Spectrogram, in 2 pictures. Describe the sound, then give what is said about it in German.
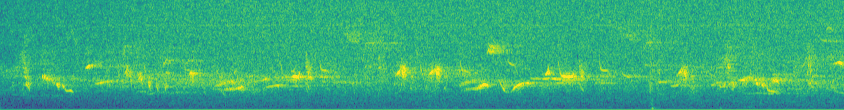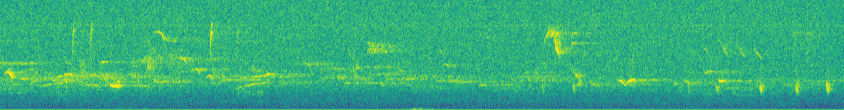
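An icterine warbler sings a restless stream of varied imitations: quick high chirps, thin whistles and scratchy, buzzy notes tumbling together without pause across the whole stretch, with no voices. “Das sind die wilden Imitationen des das sind hier die wilden Imitationen des Gelbsplitters.”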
